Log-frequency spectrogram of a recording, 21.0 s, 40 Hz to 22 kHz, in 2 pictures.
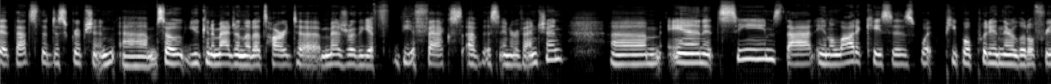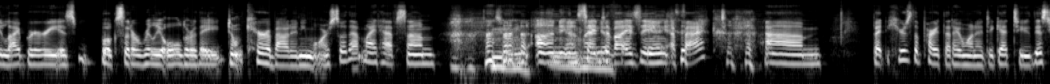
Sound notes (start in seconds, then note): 18.5 chuckles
